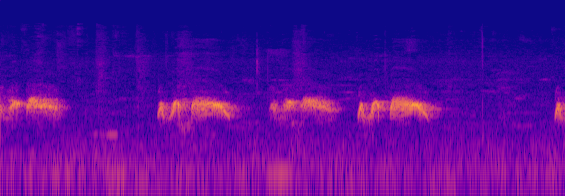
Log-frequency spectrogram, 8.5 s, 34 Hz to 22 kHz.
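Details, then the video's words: Spotted dove decoy call: four well-spaced phrases of low husky cooing, each a quick stutter leading into a longer falling coo, with faint clicks in the pauses. "Tiếng chim cu gáy mồi mp3 kích bổi"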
